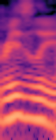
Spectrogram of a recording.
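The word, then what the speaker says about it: Wriothesley: Have I I swear I always say Rizley. I like never say Rio. I very rarely say Rio because I think Rizley is is fairly easy to pronounce. It's just insane how he spells it.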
